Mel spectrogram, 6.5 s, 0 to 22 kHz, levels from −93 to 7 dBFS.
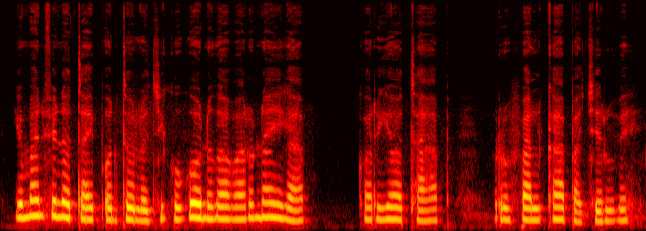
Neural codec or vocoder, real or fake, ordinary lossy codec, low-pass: vocoder, 44.1 kHz, 128 mel bands every 256 samples, BigVGAN v2; fake; none; none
